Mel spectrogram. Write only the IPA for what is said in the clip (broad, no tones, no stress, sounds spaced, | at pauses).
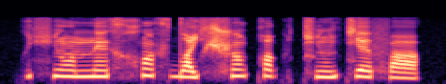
ç ɔ̃ n ɛ̃ x χ ɔ̃ x dˤ ɛ ç ʂ ũ q ɔ q t͡ɕ ũ c ɛ f ɑ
